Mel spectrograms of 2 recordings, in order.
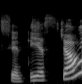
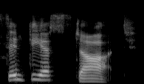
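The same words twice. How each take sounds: First: "Stott" lifted up like a question; rising tune. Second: "Stott" dropped down like a full stop; falling tune. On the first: Coach showing how women tend to introduce themselves, rising tune. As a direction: let "Cynthia Stott" end on a rise at Stott. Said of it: "we tend to go up". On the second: Coach contrasting with the upward habit, falling tune. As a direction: say "Cynthia Stott" slowly, falling on Stott. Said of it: "So try to go down". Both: Shown as a demonstration.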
